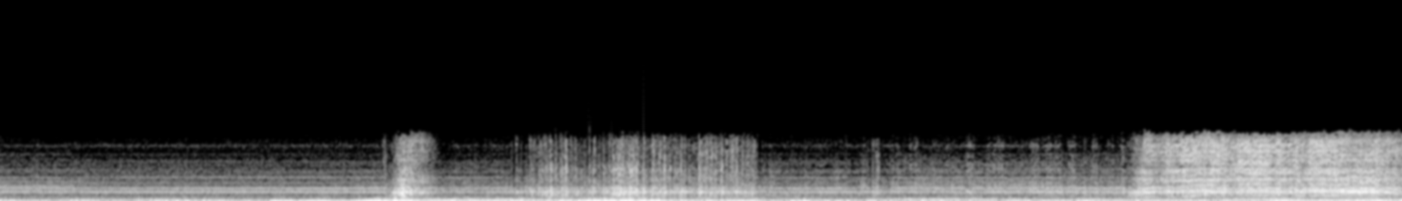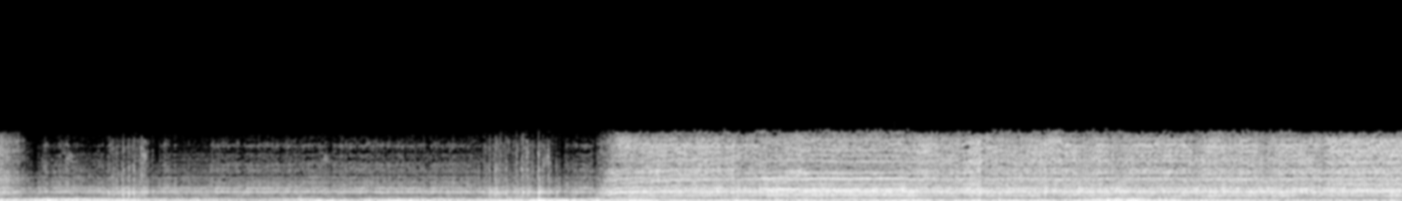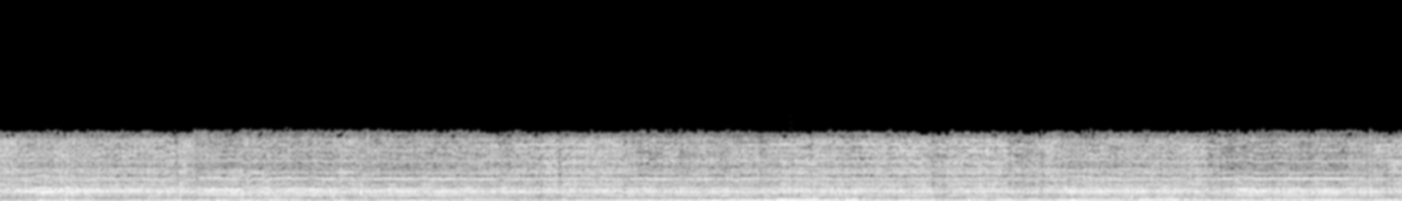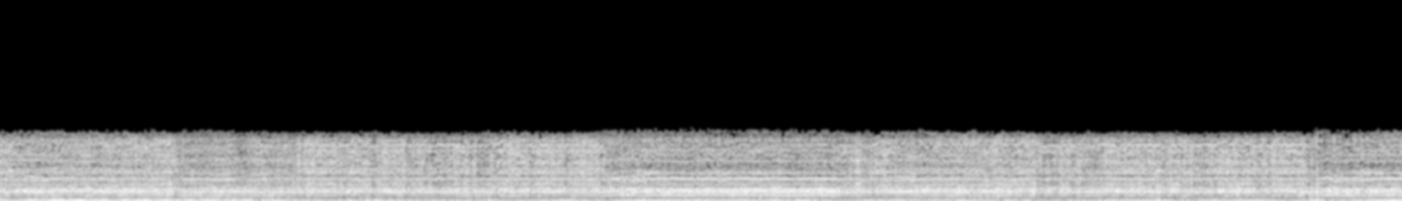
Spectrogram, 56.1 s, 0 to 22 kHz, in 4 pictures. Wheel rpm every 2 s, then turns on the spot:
0, 0, 10, 10, 10, 30, 140, 30, 0, 10, 120, 160, 160, 160, 160, 160, 160, 160, 160, 160, 160, 160, 160, 160, 160, 160, 160, 160.
4-8 14-16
